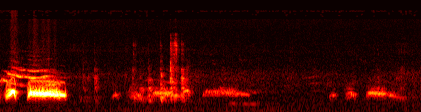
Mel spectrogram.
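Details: Spotted dove used as a lure bird, cooing: a loud, low, burry coo of two quick notes, then softer rolling notes and a short trailing coo, with near silence between phrases.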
